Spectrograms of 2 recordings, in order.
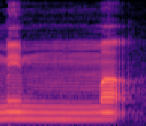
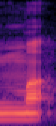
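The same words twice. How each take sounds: First: The doubled m is held with a nasal hum. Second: The doubled m is short, without a nasal hum. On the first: The speaker calls it right. "ആ ഒരു മണിക്കൽ അവിടെ ഉണ്ടാകും" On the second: The speaker calls it wrong. "മിമ്മ എന്ന് പറയുന്നതിന് പകരം"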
